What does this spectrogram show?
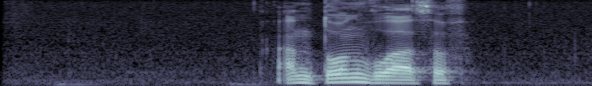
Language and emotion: Russian, neutral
